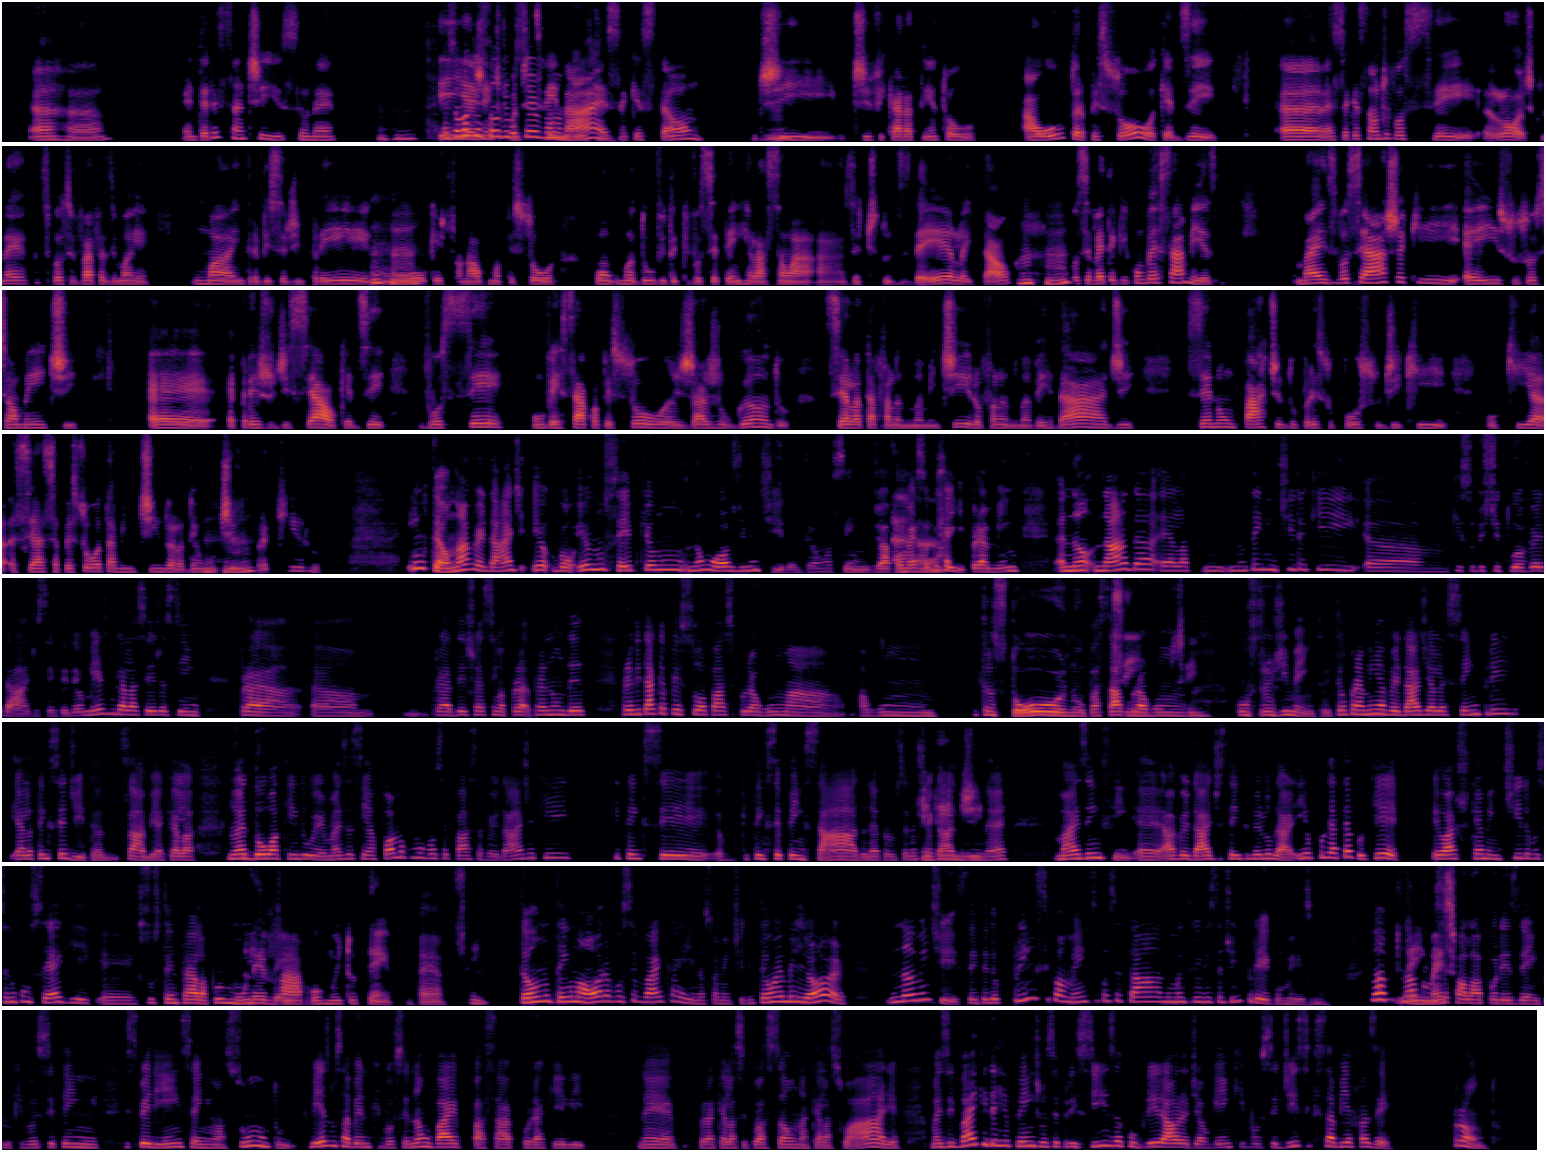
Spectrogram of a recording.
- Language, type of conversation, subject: Portuguese, podcast, Como perceber quando palavras e corpo estão em conflito?
- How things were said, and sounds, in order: none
